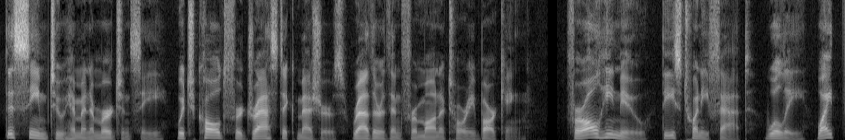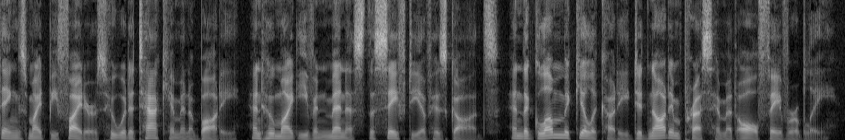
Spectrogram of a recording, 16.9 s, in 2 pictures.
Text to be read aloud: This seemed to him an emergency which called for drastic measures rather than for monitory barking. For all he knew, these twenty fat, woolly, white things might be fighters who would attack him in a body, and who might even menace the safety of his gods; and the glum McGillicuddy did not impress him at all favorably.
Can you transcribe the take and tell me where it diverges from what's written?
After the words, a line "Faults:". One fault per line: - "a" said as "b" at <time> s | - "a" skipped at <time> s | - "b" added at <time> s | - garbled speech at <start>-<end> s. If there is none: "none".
This seemed to him an emergency which called for drastic measures rather than for monitory barking. For all he knew, these twenty fat, woolly, white things might be fighters who would attack him in a body, and who might even menace the safety of his gods; and the glum McGillicuddy did not impress him at all favorably.
Faults:
none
